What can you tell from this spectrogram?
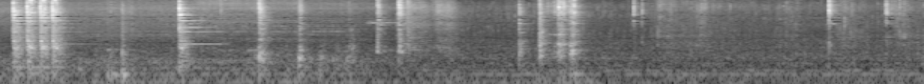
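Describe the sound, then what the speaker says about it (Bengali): Food is sautéed in a pan with a spatula, producing repeated sharp scrapes and knocks against the metal over a soft, steady sizzle, loud and close with irregular pauses. "চলো ঢাকা দিয়ে দিয়ে একটু কষতে থাকি।"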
